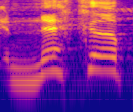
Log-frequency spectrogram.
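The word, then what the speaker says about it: Nekker: the correct Choice also careful with the NECA pronunciation NECA NECA NECA NECA beggar NECA that's not that bad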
